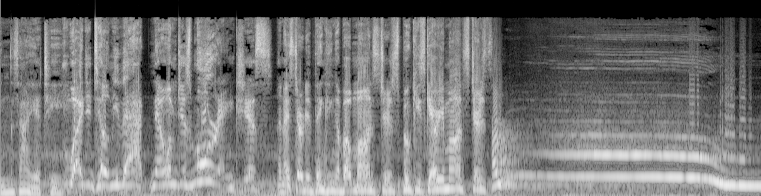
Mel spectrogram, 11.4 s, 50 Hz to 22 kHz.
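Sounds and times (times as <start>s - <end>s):
speech: 0.0s - 7.7s
distant mournful howl: 7.4s - 11.4s.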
